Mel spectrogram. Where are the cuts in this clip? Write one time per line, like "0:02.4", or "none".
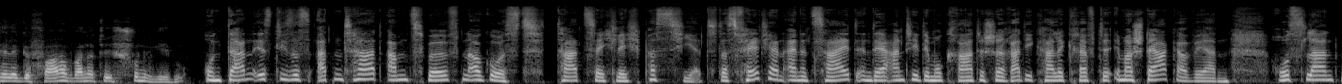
none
